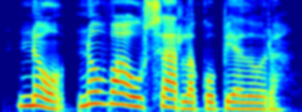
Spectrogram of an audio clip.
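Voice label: no he is not going to use the copier, spanish, female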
